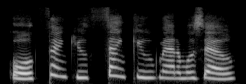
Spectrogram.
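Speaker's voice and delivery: high-pitched, gushing French thanks; eager gratitude. A narrator's reading. Madame promised back to her husband, eagerly grateful. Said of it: "She held out her hand eagerly".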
